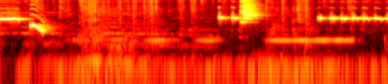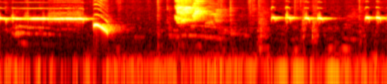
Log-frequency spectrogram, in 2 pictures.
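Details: Common iora song played to attract wild birds. A long steady whistle with a plunging ending sits among scattered short notes, brief downward slurs and bursts of clicking, over a low background hum.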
